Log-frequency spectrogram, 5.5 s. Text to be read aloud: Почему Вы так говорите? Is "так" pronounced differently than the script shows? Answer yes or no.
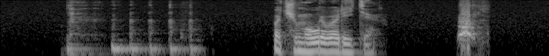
yes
